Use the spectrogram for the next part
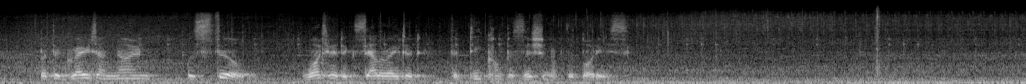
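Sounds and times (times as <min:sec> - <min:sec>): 
car engine idling while parking outside a house: 0:00.0 - 0:10.2
speech: 0:00.4 - 0:06.5
soft mechanical click: 0:07.0 - 0:09.8.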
